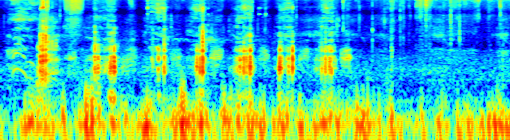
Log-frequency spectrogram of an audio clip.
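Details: Pet American Pit Bull Terrier named Rock, mistaken by a passerby for a pig, giving a rapid run of low, rough, pig-like grunts and snorts, several per second, with faint background noise.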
